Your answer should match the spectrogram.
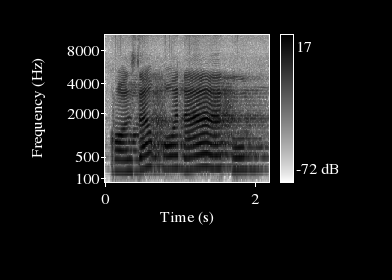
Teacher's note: Qalqalah artinya memantul. Jadi qaf ini adalah termasuk huruf qalqalah dan harus dibaca dengan memantul.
